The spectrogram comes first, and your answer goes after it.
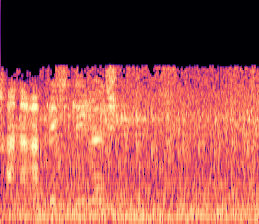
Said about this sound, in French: La voiture prend la direction de l'est de Kaboul.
